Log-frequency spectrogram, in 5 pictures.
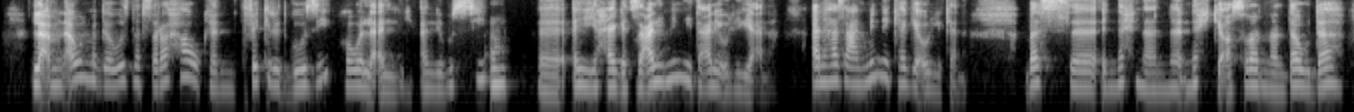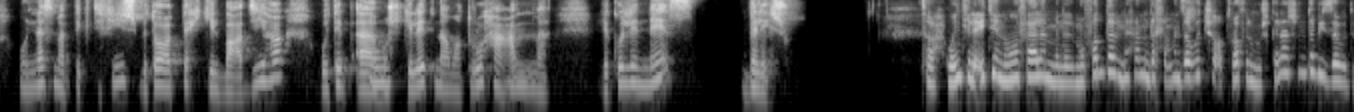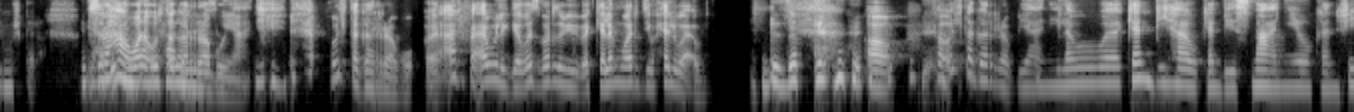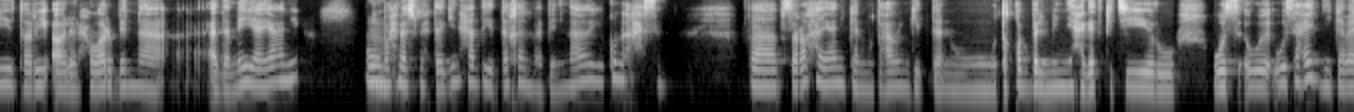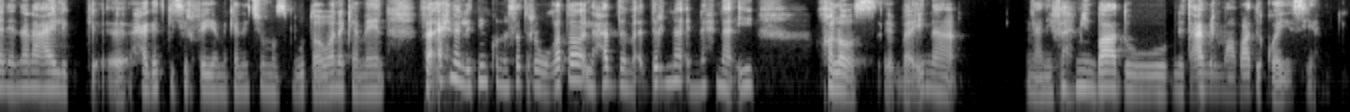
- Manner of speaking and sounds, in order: tapping; chuckle; chuckle; laugh
- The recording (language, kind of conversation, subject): Arabic, podcast, إيه دور العيلة في علاقتكم؟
